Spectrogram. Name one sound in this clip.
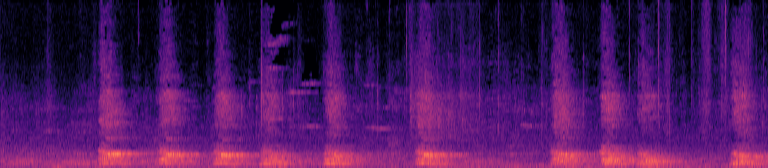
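A dog barks repeatedly up close.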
